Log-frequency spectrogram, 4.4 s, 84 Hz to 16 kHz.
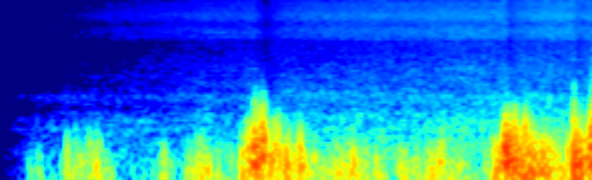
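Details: Black grouse at a lek at World's End, Wales, in April 2017, giving low, bubbling murmurs in uneven pulses that twice swell into louder bursts, with a quiet open-air hush behind.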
